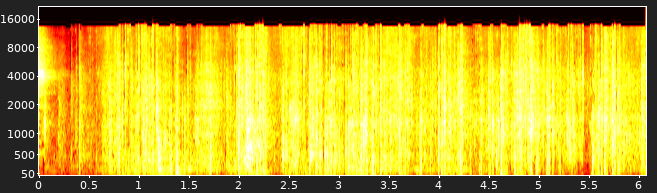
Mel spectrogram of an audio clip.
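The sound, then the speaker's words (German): A staged lemon-squeezing effect: loud, dense crinkling and crackling right up against the microphone, continuous for several seconds with no voices. “Das, liebe Kinder, waren Zitronen.”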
